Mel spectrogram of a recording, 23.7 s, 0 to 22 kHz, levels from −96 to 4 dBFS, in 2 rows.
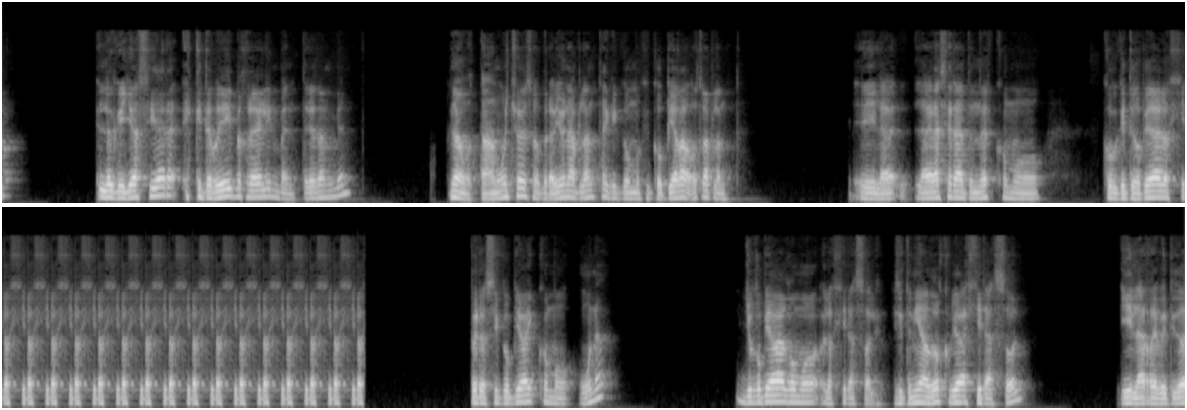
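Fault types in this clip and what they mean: Broken-record loop: from 11.85 s to 15.46 s the speech locks onto a single fragment about 0.24 s long and plays it 15 times back to back. When normal speech resumes, whatever should have been heard in that span is missing. The likely cause is a stalled player or stream resending the last piece it held. Unlike an echo or a brief stutter, the repeats neither fade nor vary, returning identically every 235 ms.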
